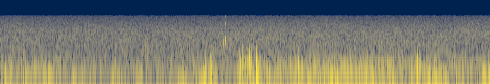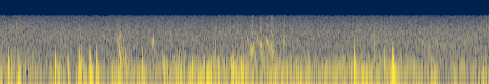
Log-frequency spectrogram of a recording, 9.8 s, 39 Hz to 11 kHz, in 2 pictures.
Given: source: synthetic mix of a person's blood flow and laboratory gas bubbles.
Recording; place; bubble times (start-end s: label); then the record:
Doppler ultrasound of blood flow; subclavian vein
2.22-2.28 s: bubbles
6.03-6.17 s: bubbles
6.38-6.47 s: bubbles
7.36-7.66 s: bubbles
7.69-7.75 s: bubbles
From the record:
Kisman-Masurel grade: 121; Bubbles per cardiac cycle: 1 to 2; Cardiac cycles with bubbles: 10 to 50%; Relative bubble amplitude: barely perceptible (0.100 to 0.250); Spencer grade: 2 (many but less than half of the cardiac periods contain bubble signals, singularly or in groups); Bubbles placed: anywhere in the cardiac cycle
